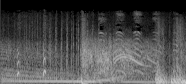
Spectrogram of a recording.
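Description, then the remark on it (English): Several sharp rifle shots crack out in quick succession at an attacking plane over the steady drone of its engine, followed by a louder burst and a whining, warbling tone. “Here, take my rifle.”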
